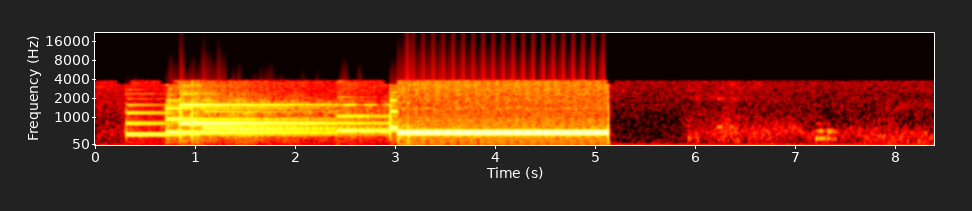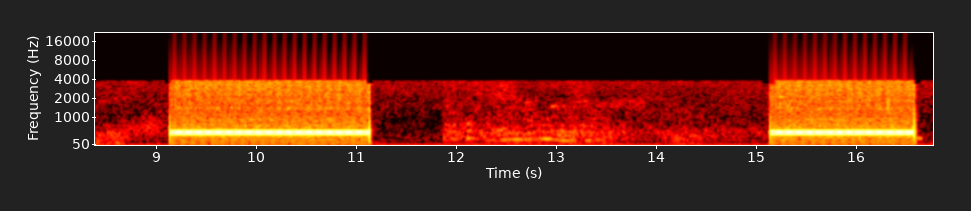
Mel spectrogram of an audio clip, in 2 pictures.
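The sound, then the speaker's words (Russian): Telephone ringback tone as an office call is transferred to the accounting department: a brief stepped electronic tone sequence opens, followed by three steady two-second tones separated by pauses with faint, indistinct background sounds. “Сейчас соединю вас с отделом бухгалтерии, оставайтесь на линии.”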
